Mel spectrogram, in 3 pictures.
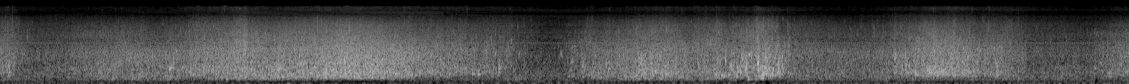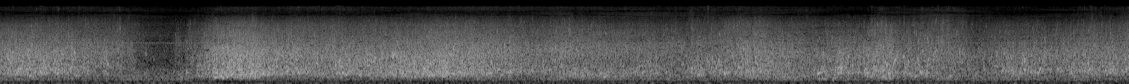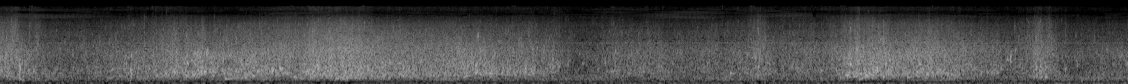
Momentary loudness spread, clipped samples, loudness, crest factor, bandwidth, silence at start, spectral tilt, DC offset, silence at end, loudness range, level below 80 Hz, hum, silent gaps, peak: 11 LU; under 0.1%; -24 LUFS; 22 dB; 17 kHz; 0 s; -1 dB/octave; under 0.1%; 0 s; 6 LU; -56 dBFS; none; none; -4 dBFS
